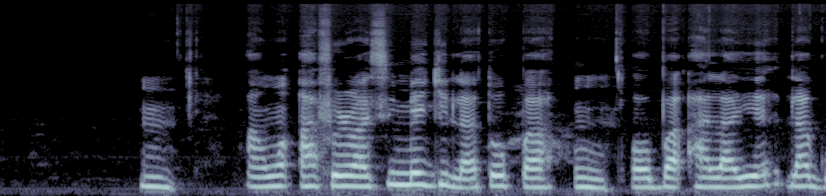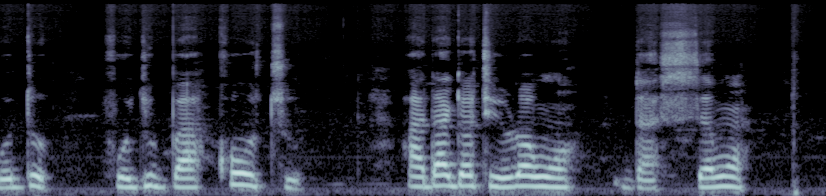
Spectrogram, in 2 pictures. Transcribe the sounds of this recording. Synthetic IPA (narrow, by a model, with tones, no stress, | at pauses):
a˨w̃ɔ̃˧ʔa˧fi˧ɾa˧si˦me˦d͡ʒi˦˨la˨˦to˦k͡pã˧˦˨ɔ˧ba˧ʔa˧la˧je˦la˦ɡo˨˦do˦˨ | fo˧d͡ʒu˦ba˧kʰo˦˨tu˨ | a˧da˦d͡ʒɔ˦ti˧˦ɾɔ˦w̃ɔ̃˧ | da˨sɛ˨˦w̃ɔ̃˦˨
